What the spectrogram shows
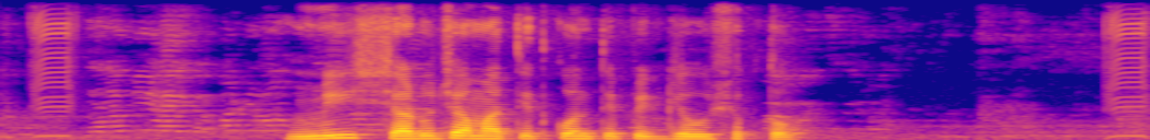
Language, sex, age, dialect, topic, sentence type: Marathi, male, 25-30, Standard Marathi, agriculture, question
